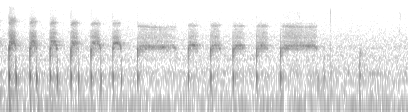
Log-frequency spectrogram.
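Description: Faint computer keyboard clicks, about five a second, thinning out and stopping after about three seconds, over near silence.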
